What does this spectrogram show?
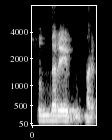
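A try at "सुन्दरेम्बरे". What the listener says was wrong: You said it correctly the first time. Don't doubt yourself.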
